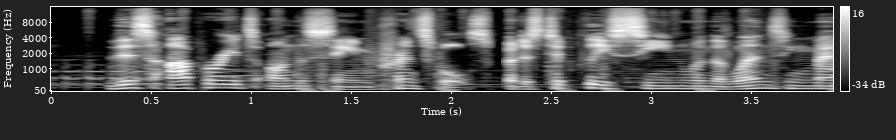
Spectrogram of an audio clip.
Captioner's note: none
